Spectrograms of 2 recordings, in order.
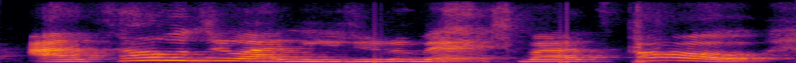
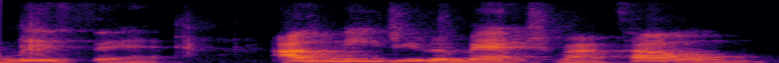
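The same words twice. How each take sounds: First: Higher-pitched, exasperated retelling; mock outburst after staying calm; losing it. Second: Imitating someone staying calm. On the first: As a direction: imitate someone finally losing patience. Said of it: "And then she just lost it". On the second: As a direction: keep it even and controlled. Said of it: "she was so calm the whole time".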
